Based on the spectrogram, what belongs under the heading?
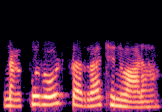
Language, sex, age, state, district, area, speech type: Hindi, female, 18-30, Madhya Pradesh, Chhindwara, urban, conversation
